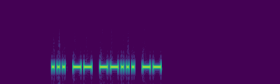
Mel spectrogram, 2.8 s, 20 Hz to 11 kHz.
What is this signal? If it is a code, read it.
Morse code, heard as a keyed tone, about 46 wpm, 700 Hz. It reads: SM7M
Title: DXCC-100 Call Signs - 4 Characters - 45wpm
